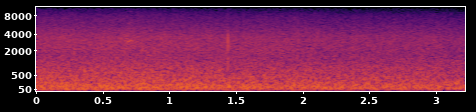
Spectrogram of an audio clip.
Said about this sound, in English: That rushing sound is the Motu Falls, located about an hour northwest of Gisborne.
